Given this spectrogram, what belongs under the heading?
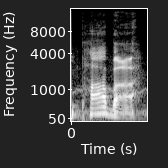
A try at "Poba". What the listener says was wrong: Seeing more P-O-B-A, but...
